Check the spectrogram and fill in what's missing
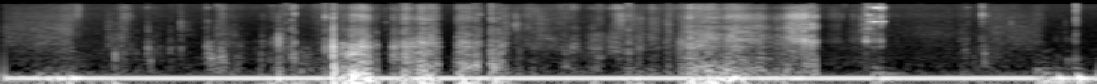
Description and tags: Opened a zipper on a makeup bag
zipper, opening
